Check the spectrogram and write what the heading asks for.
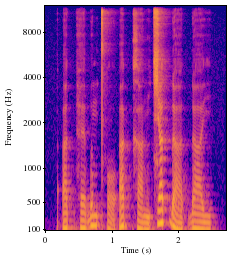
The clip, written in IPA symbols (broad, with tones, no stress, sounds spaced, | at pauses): ʔ a˨˩ t̚ h ɛ˨˩ ɓ ə˧ m t̪ʰ ɔ˧˩ ʔ a˦˥ k̚ x a˨˩ ŋ t͡ɕ a˦˥ t̚ ɗ aː˨˩ t̚ ɗ a˧ j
